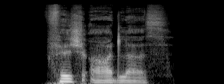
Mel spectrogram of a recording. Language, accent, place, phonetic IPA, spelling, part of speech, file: German, Germany, Berlin, [ˈfɪʃˌʔaːdlɐs], Fischadlers, noun, De-Fischadlers.ogg
- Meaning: genitive singular of Fischadler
